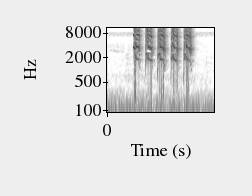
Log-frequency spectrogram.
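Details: A yellow ringneck (Indian ringneck) parakeet gives five harsh, screechy squawks in quick succession, about four per second, over a faint background hum.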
